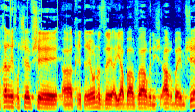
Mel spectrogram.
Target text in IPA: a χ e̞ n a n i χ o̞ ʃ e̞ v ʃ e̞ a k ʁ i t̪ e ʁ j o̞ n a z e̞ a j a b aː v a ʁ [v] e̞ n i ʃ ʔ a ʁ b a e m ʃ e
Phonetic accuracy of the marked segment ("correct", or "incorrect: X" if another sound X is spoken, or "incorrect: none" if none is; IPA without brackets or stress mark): correct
